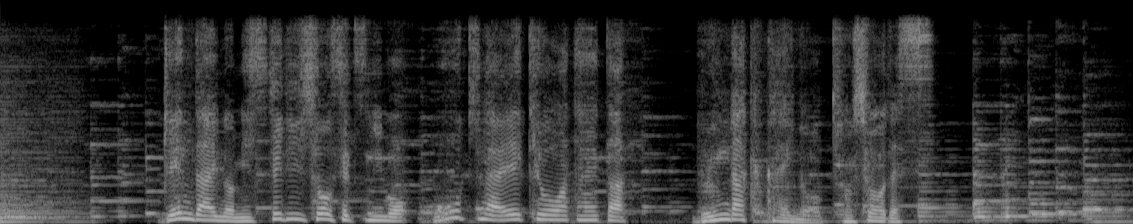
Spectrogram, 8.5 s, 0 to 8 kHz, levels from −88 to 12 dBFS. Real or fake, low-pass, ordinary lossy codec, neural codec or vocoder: fake; 7.2 kHz; none; codec, 44.1 kHz, 2.6 kbps, SNAC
